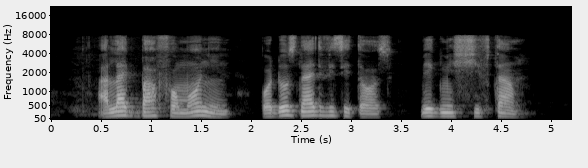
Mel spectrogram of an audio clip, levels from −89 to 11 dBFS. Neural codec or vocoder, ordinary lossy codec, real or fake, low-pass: none; none; real; none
